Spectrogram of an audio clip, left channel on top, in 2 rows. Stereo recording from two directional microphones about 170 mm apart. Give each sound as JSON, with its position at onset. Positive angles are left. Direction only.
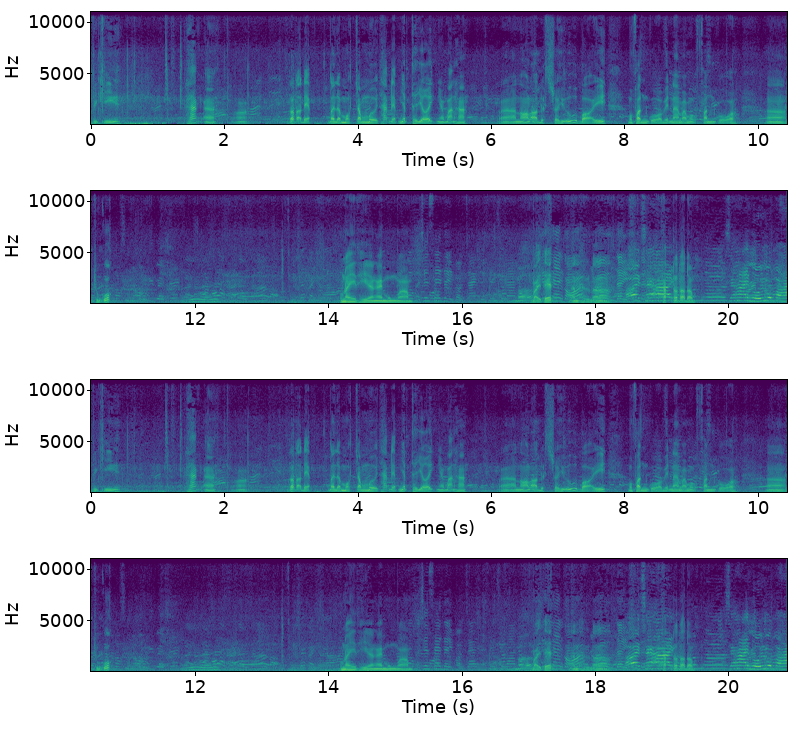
{"t": 0.0, "sound": "speech", "side_deg": -5}
{"t": 14.2, "sound": "speech", "side_deg": -5}
{"t": 17.1, "sound": "speech", "side_deg": -5}
{"t": 17.4, "sound": "speech", "side_deg": -60}
{"t": 17.8, "sound": "speech", "side_deg": 0}
{"t": 18.1, "sound": "speech", "side_deg": -40}
{"t": 18.5, "sound": "speech", "side_deg": 0}
{"t": 20.0, "sound": "speech", "side_deg": 10}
